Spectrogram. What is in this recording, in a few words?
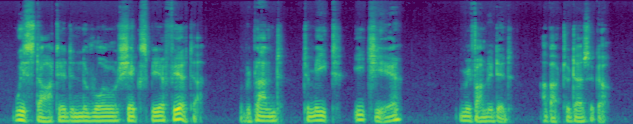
Character; Sir Ian McKellen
